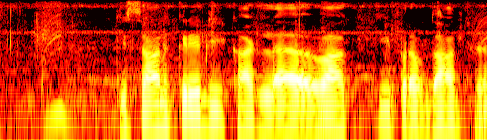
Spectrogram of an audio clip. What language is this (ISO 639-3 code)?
mai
